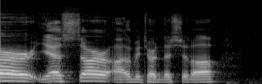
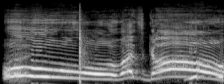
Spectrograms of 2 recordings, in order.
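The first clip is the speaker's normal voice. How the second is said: excited cheer; 13 semitones higher, 13 dB louder, much slower than usual. Real, not acted. Cheering a friend's rank.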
